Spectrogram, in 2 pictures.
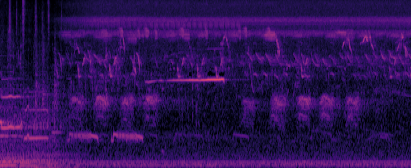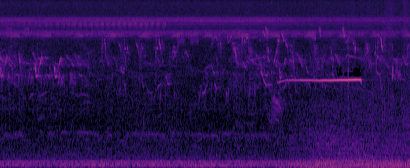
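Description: Many birds chirping and calling, with a four-note call repeated twice. Twice a thin rising whistle builds and then cuts off suddenly. Flute music fades out in the first second.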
